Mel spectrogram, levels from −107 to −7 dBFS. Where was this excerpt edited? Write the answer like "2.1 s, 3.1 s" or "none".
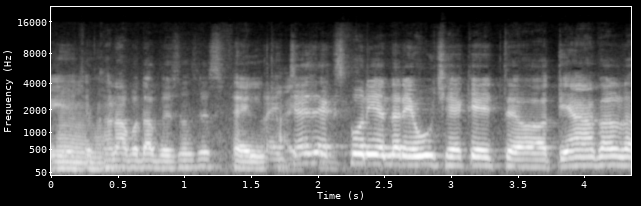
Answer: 1.8 s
